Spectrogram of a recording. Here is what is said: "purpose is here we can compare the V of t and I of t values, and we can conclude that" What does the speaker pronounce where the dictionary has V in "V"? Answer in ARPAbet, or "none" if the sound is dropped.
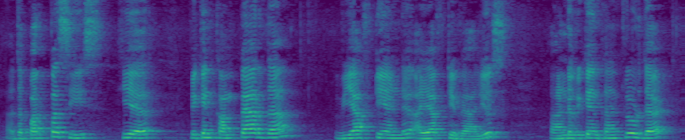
V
